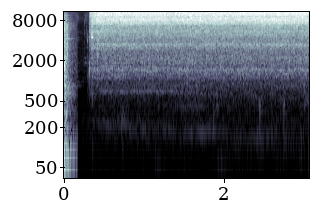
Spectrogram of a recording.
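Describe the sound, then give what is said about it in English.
A short knock, a split-second pause, then a bathroom tap gushes in a steady, hissing stream, for running a burn under, that runs without a break to the end. No one speaks. “Well, go in the bathroom and run the burn under some water.”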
